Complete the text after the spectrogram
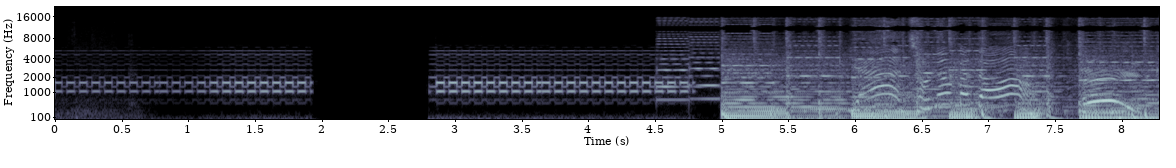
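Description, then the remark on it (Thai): A telephone rings in two clear electronic bursts with a short silent gap between them, then louder music with voices takes over for the remaining seconds. “the phone. It's for you.”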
